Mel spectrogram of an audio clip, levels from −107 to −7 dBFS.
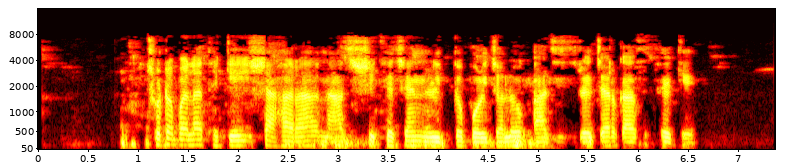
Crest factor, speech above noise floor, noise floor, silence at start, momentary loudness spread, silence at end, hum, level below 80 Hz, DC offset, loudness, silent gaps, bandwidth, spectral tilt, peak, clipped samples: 18 dB; 46 dB; -65 dBFS; 0.85 s; 7 LU; 0.8 s; none; -54 dBFS; under 0.1%; -18 LUFS; none; 8.2 kHz; -3.5 dB/octave; -2 dBFS; under 0.1%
